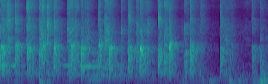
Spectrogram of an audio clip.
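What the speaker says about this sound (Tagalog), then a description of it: "kaya lahat po tayo pumalakpak" A church congregation at a Sunday service clapping in a rhythmic, uneven pattern of many hands, with voices mixed in the background.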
